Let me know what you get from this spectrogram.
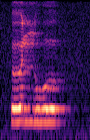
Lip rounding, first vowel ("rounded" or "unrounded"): rounded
